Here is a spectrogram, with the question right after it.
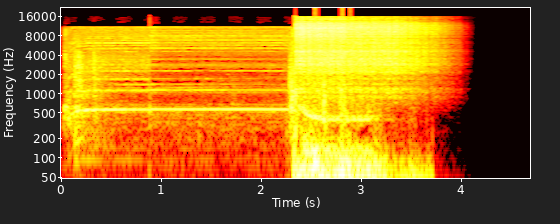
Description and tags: Heavy mechanical clamping mechanism.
